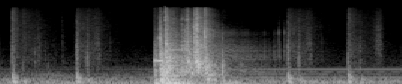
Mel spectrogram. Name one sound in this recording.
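A wooden door swings open with a loud creak.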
